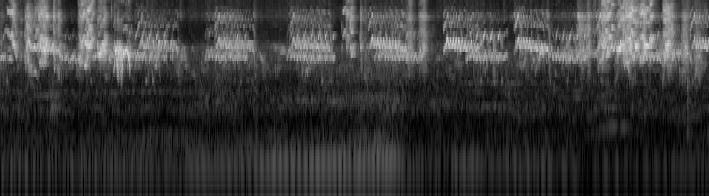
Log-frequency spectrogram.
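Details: Budgie chick chirping at food time: repeated harsh, buzzy chirps in bursts under a second long, fairly steady through the clip, with a low rumbling hum behind.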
